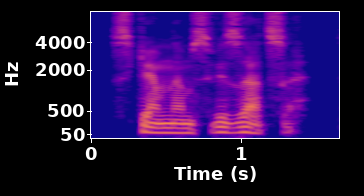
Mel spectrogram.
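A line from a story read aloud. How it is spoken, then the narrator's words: Quiet question. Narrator (Russian): тихо спросила Наоми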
